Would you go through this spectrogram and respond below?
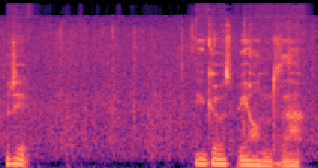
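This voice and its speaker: An ancient vampire gentleman, played by a man, speaks in a very deep voice at an unhurried, lingering pace. He is gentle, protective and formal, pausing hesitantly as in an intimate ASMR roleplay. Steady rain is clearly heard behind him. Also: a little hiss or hum. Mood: earnest, confiding. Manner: hesitant, measured, formal phrasing with long pauses. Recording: close recording with steady rain ambience.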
